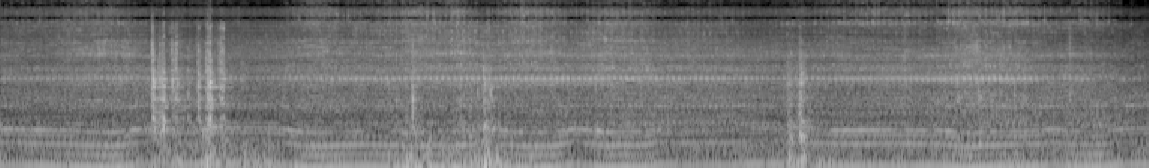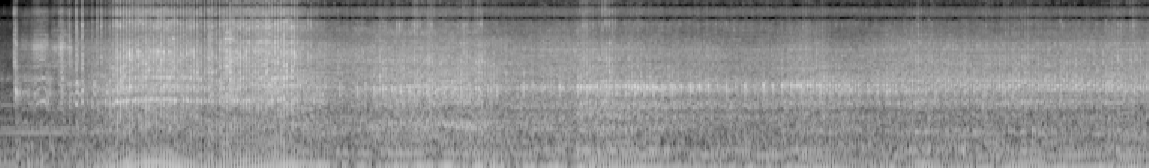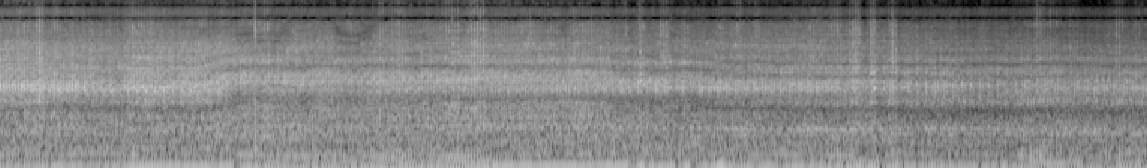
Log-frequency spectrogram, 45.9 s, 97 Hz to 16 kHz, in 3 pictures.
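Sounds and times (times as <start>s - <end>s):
diesel engines idling: 3.2s - 45.9s
engine revving: 15.5s - 43.5s.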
